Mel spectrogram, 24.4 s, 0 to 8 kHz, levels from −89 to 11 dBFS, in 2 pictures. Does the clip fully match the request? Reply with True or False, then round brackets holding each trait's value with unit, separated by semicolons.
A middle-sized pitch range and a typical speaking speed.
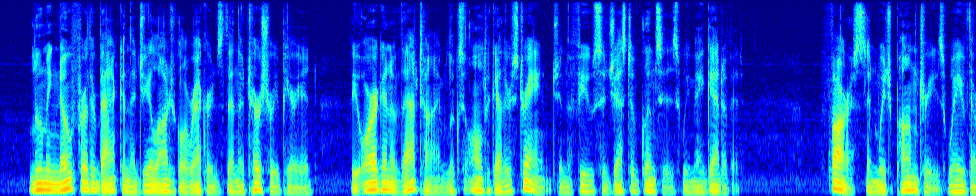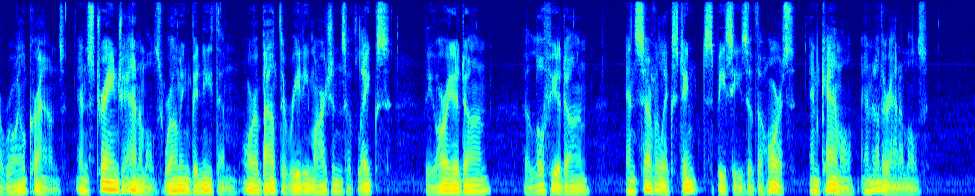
True (3.5 semitones; 165 wpm)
